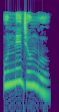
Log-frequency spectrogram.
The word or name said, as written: ಉಣ್ಣೆಜುಂಗು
